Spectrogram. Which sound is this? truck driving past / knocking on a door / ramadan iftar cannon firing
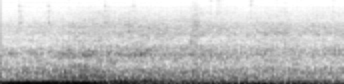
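truck driving past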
